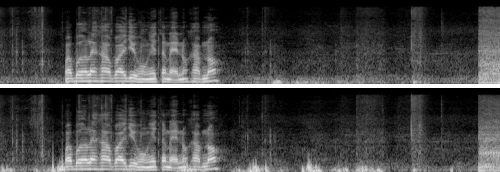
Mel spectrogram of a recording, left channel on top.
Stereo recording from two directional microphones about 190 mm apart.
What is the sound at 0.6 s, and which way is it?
A man's voice, centre (ahead or behind).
